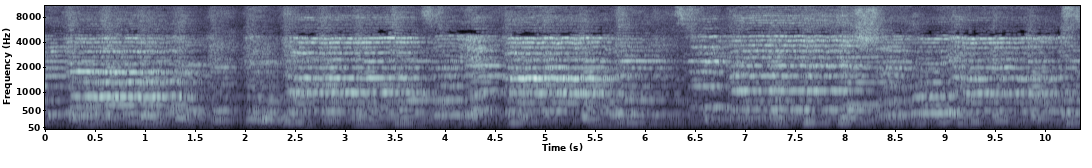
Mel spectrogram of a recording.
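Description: Choir singing with orchestral accompaniment: voices holding long notes in phrases, with short breaths between phrases about two and six seconds in.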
